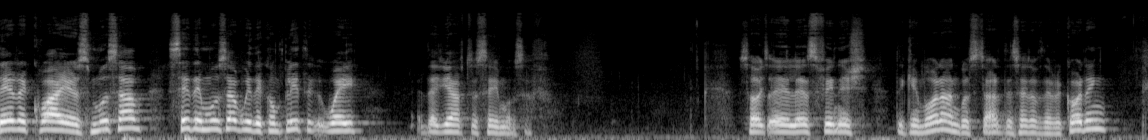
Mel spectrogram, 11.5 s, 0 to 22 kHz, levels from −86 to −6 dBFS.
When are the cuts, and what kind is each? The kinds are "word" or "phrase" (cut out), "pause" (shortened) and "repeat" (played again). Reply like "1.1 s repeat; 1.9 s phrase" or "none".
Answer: 7.6 s word; 9.6 s word; 10.1 s word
